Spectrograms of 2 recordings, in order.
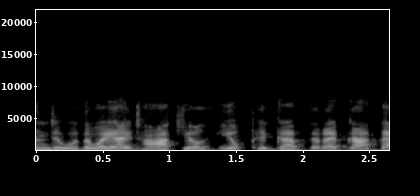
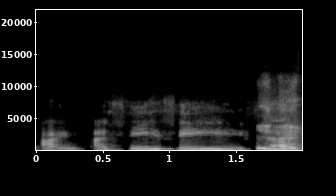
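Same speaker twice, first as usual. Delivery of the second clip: higher, laughing "see, see" like Spanish "sí"; 8 semitones higher, much slower than usual. Retold or imitated. Retelling her Spanish replies, higher and laughing. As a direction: say yes like a Spanish speaker, laughing. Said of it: "I say".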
